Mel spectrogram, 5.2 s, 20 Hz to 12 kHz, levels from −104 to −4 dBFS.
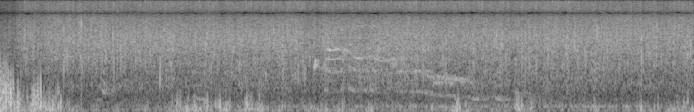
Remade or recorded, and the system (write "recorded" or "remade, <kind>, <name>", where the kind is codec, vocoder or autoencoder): recorded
